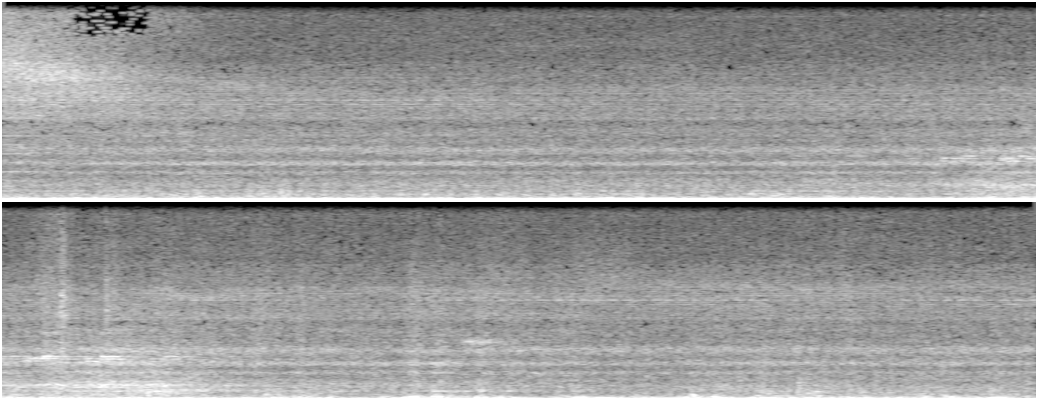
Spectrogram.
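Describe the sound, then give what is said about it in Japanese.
A commuter train, the last up-line train, rumbles steadily along the rails at Kasukabe Station, a continuous low roar with rattling and faint squealing from the wheels, heard from inside the moving car with no voices. “奈良高台行き先上り方面最終電車春日部駅でございます。”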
